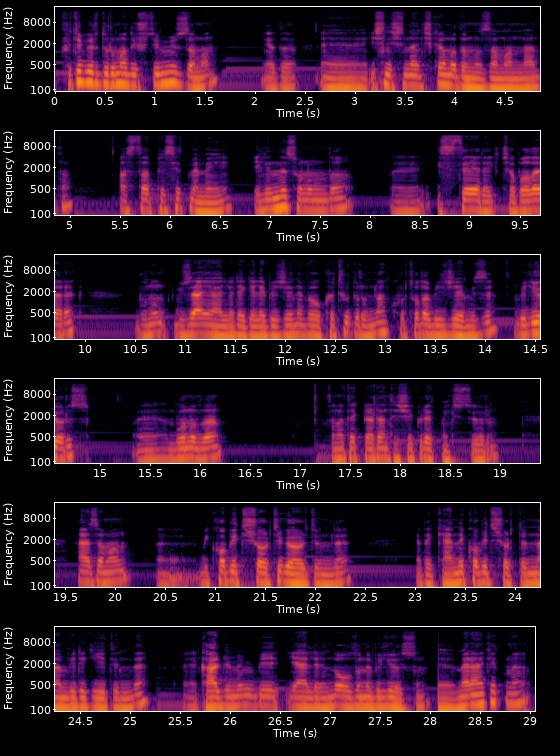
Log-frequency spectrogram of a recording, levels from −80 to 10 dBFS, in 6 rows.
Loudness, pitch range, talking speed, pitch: -25 LUFS, 105-125 Hz, 125 wpm, 110 Hz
